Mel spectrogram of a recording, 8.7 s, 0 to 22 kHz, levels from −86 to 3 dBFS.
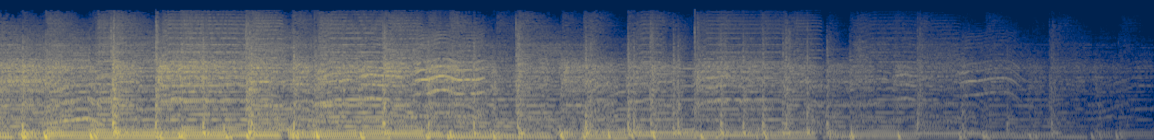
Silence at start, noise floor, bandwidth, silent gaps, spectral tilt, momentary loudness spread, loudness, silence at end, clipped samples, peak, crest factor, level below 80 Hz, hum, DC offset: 0 s; -46 dBFS; 16.5 kHz; none; -4 dB/octave; 17 LU; -19 LUFS; 0.7 s; under 0.1%; 0 dBFS; 20 dB; -34 dBFS; none; under 0.1%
